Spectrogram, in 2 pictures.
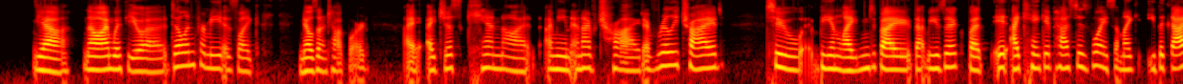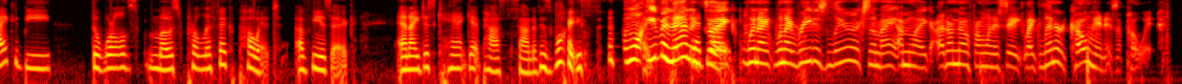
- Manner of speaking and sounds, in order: distorted speech; static; laughing while speaking: "voice. It's, like"; other background noise
- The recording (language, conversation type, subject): English, unstructured, What are your favorite ways to discover new music these days, and which discoveries have meant the most to you?
- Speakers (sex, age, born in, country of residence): female, 45-49, United States, United States; female, 60-64, United States, United States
